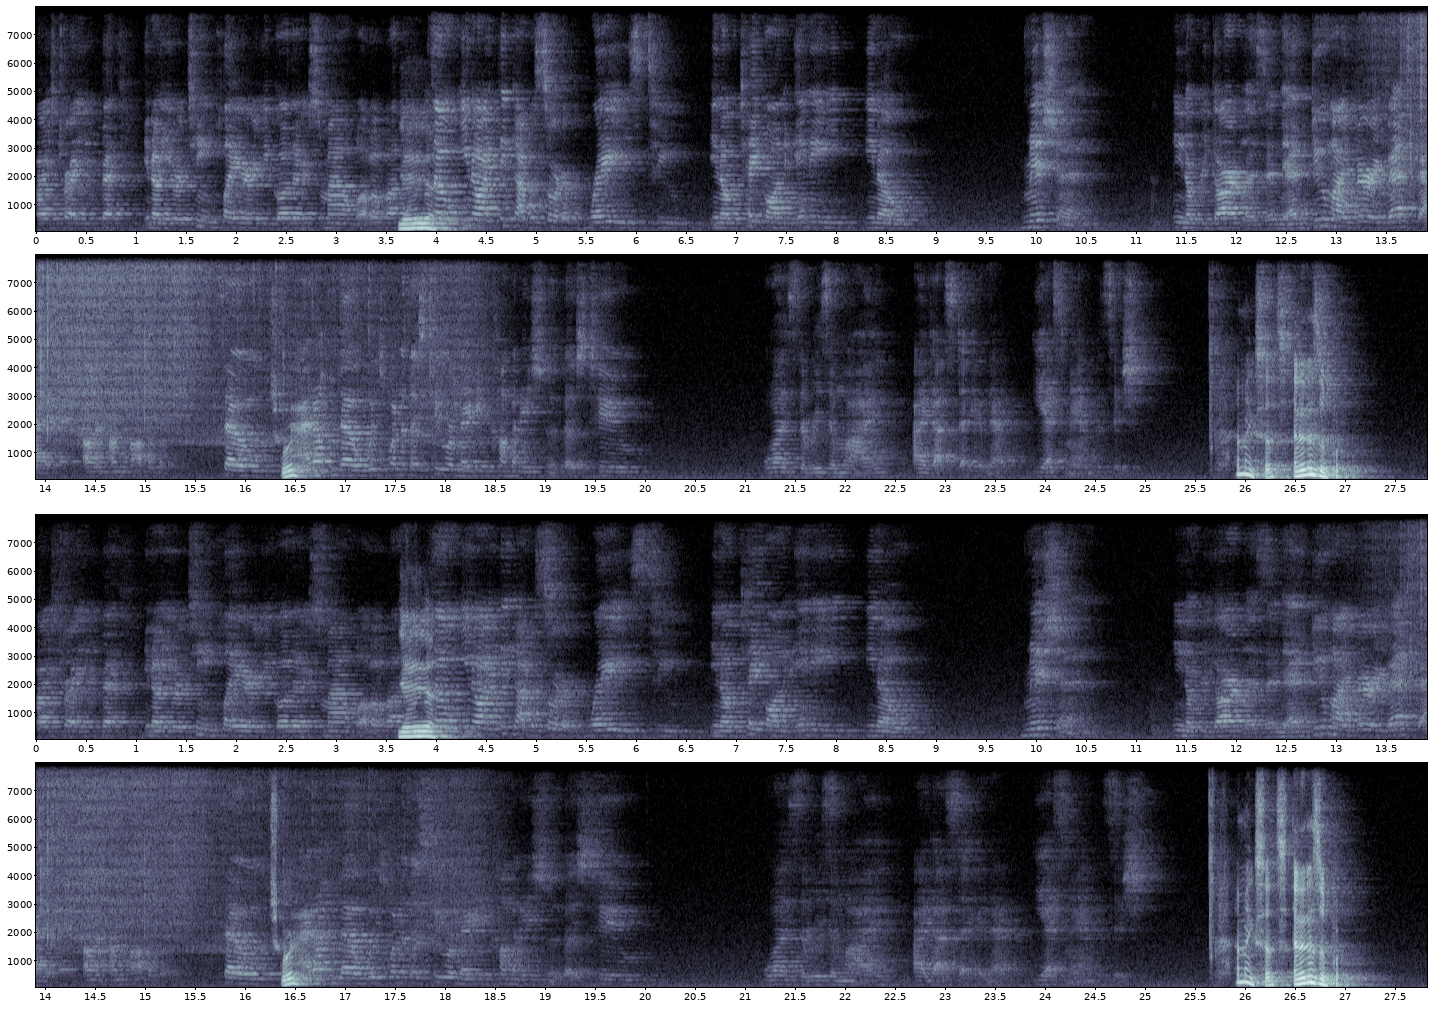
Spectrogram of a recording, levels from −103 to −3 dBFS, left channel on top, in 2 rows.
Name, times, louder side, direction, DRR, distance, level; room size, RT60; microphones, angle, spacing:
voice 1, 0.0-3.7 4.0-6.4 6.7-8.0 8.3-8.7 9.8-10.5 11.4-15.0 15.7-16.2 16.4-19.9 21.2-22.4 22.7-23.6 23.9-24.9, left 4 dB, 45° left, 1 dB, 7.2 m, -43 dB
voice 2, 3.6-4.0 16.4-16.5 25.7-26.9, right 1 dB, 40° right, 11 dB, 1.2 m, -21 dB
sound 1, 13.1-18.5, left 6 dB, 20° left, 3.2 m, -43 dB
19.0 x 18.0 x 9.1 m, 0.89 s
head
